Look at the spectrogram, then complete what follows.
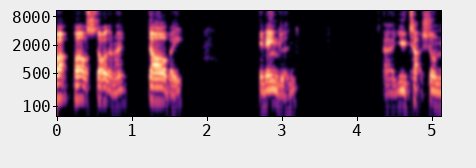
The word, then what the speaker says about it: Derby: It's spelled D-E-R. How do you get dar out of that?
